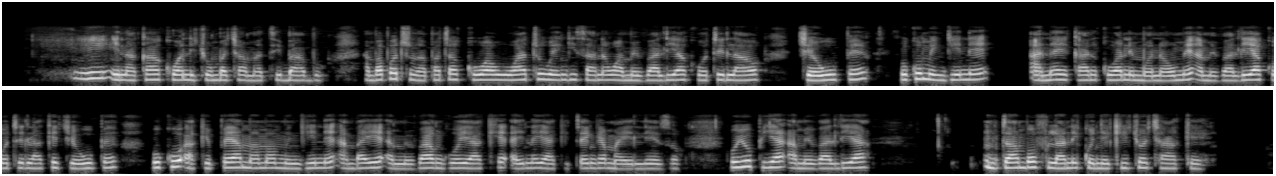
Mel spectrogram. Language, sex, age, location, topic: Swahili, female, 18-24, Nakuru, health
